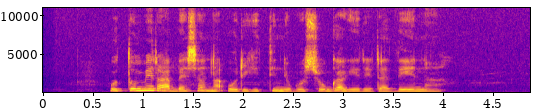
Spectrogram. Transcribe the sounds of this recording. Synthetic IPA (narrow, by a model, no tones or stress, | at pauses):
ɣotomeɾabɛɕanaʔoɾiɣitineɣoɕoɡaɣeɾeɾaðena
